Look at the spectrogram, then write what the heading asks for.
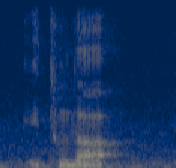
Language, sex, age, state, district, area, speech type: Dogri, male, 30-45, Jammu and Kashmir, Reasi, rural, spontaneous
